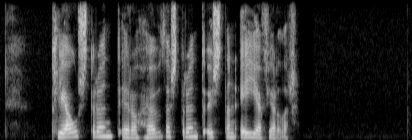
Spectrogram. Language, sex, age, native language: Icelandic, female, 40-49, Icelandic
